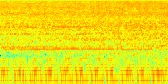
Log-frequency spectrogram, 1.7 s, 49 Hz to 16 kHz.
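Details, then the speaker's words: 1979 Chevrolet Camaro, newly installed engine, first start totally cold with no choke on the carburetor after a new fuel pump: starts right up and settles into a steady, even idle with a smooth low rumble, no knocks, misses or hunting; normal idle. "all right started right up"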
